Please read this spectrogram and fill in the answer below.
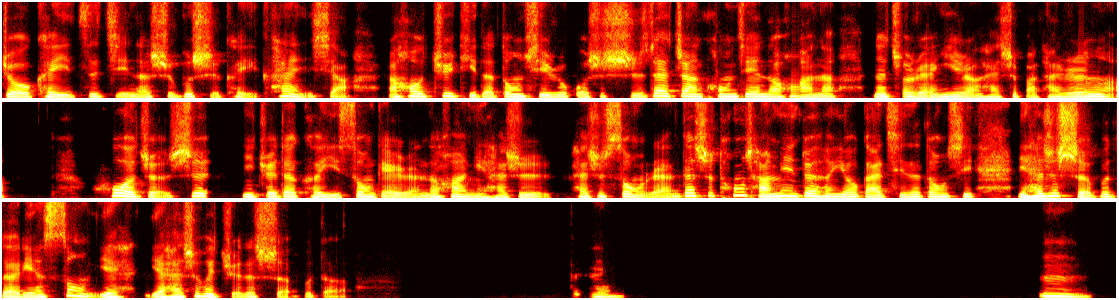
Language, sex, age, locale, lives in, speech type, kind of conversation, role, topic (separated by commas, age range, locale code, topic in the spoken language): Chinese, female, 55-59, zh-TW, United States, conversation, podcast, guest, 当家里的东西堆得太多时，你通常会怎么整理和处理？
